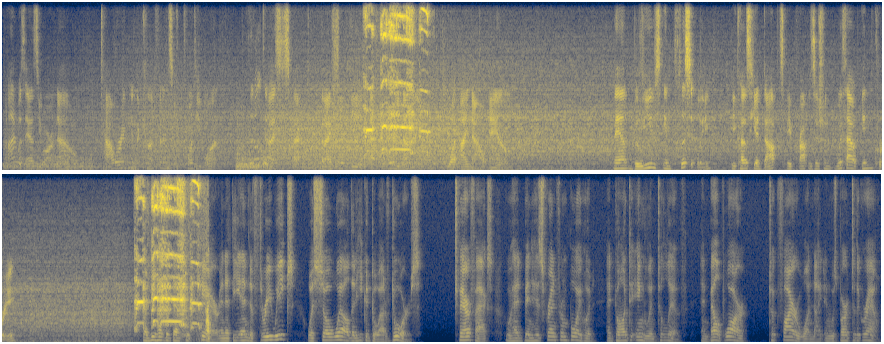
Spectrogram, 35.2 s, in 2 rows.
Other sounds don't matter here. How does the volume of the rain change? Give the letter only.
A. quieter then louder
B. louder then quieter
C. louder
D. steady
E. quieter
B.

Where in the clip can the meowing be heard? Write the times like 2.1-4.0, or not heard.
21.1-21.8.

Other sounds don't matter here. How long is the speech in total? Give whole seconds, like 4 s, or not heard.
30 s.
